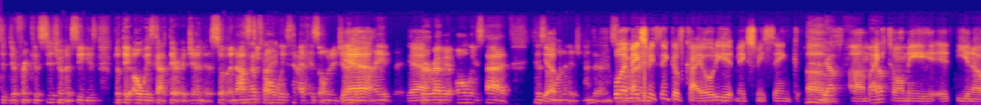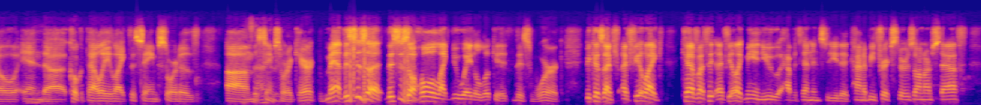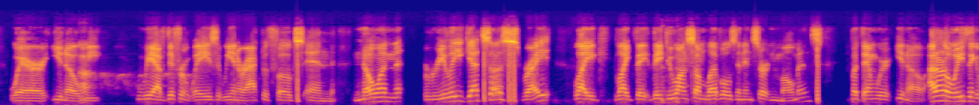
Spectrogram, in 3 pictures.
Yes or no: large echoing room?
no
